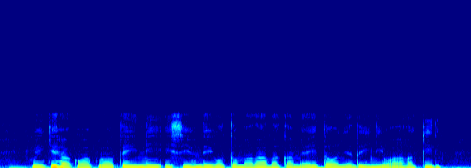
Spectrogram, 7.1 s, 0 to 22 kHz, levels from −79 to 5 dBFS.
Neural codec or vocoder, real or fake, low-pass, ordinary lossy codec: none; real; 7.2 kHz; none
